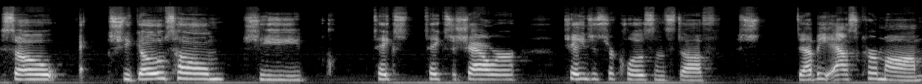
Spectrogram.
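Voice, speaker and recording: A woman with an American accent speaks at a very slow pace. Her pitch sits fairly high, and her intonation stays fairly even. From Northwest Indiana, Hammond. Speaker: true crime streamer. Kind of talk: live stream narration. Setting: live stream with chat. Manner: loud.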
